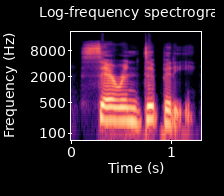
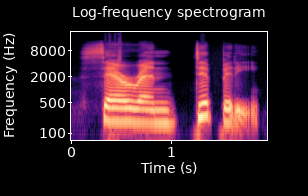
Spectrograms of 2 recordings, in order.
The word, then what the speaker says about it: serendipity: Serendipity. The stress is on dip. Serendipity.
